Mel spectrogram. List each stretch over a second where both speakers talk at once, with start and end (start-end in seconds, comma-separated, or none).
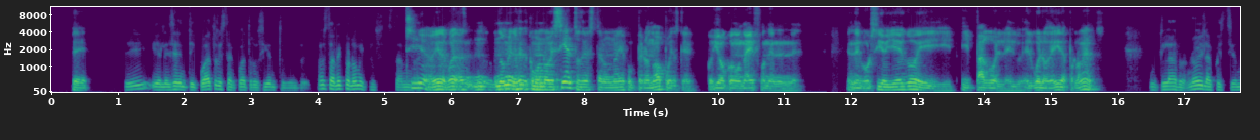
5.3-7.6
